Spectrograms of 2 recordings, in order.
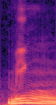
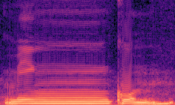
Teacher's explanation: Dia nunnya samarkan ke kaf, bukan minkum. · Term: ikhfa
